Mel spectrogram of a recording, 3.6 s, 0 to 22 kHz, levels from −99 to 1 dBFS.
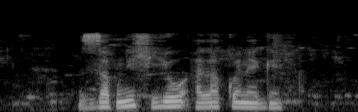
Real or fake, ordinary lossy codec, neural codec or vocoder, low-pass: real; AAC, 32 kbps; none; 7.2 kHz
